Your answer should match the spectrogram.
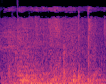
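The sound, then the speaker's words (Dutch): A heavy storm roars steadily, with dense rain noise and a deep low rumble filling the whole stretch, loud, with no voices. “Maar dat gaan we natuurlijk niet doen, want de storm is te hevig.”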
